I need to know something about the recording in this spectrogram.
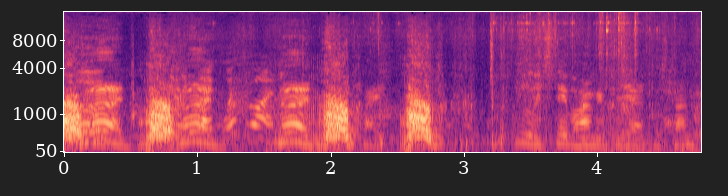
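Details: During a training build-up session, Achilles the Bandog, aged 4.5 years, gives four strong, tonal barks in quick succession. A handler's voice talks between and after the barks.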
